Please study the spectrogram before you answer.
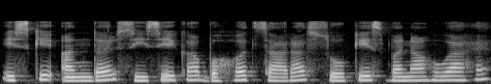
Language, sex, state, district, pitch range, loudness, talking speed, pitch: Hindi, female, Jharkhand, Ranchi, 180-205 Hz, -16 LUFS, 120 wpm, 195 Hz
